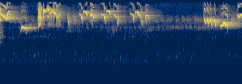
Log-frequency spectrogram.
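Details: Yellow-legged Thrush singing the southern 'mateiro' style of song: rapid high, thin whistled and twittering phrases, sharp upslurs and trills, separated by short pauses, with a fresh burst of chattering notes near the end.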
